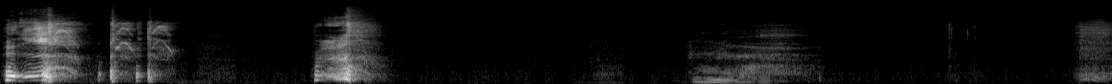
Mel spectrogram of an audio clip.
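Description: Several sharp, explosive bursts of air close together, each with a quick intake before it, then quiet: sneezing.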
